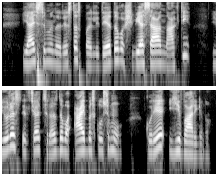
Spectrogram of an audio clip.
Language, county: Lithuanian, Kaunas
